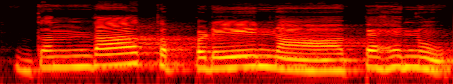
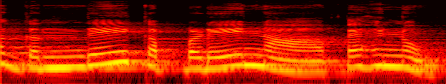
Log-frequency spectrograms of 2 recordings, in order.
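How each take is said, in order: First: Slow, leaning on गंदा as the wrong word; wrong form stressed. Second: Slow, leaning on गंदे as the right word; correct form stressed. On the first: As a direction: say गंदा कपड़े deliberately, stressing गंदा. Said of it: "अब ये बोलने में कितना अटपटा सा लग रहा है". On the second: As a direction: say गंदे कपड़े clearly, stressing गंदे. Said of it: "सही क्या आएगा?". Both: Shown as a demonstration.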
